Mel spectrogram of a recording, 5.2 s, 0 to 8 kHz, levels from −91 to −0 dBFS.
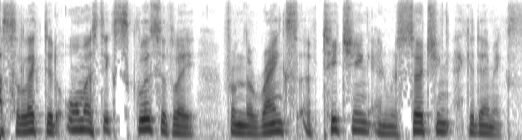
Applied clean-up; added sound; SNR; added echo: none; none; none; none.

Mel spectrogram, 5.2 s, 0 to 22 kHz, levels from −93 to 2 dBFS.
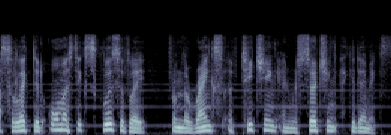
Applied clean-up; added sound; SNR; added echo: neural mask model RNNoise.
